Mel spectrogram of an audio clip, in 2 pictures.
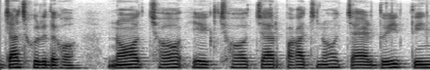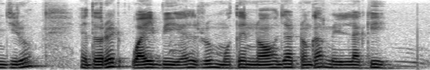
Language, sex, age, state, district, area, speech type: Odia, male, 18-30, Odisha, Kalahandi, rural, read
